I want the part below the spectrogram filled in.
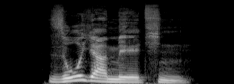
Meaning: dative plural of Sojamilch
- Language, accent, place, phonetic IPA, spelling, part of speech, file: German, Germany, Berlin, [ˈzoːjaˌmɪlçn̩], Sojamilchen, noun, De-Sojamilchen.ogg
